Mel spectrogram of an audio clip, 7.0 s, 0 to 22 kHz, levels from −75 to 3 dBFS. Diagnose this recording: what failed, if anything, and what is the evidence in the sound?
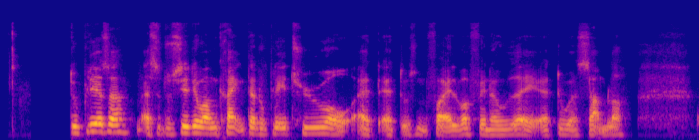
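The failure is at the network stage: a short concealed packet loss at 3.95 to 4.02 s. About 40 ms of the call audio failed to reach the decoder in time, and the receiver covered the gap by extending the preceding sound, carrying its pitch forward where it was voiced or substituting shaped noise where it was not, before crossfading back into the real signal. The patch runs about 44 ms and is audible as a brief smear in the speech. The call codec path, whose top end stops near 12 kHz, is not implicated in the dropout.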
